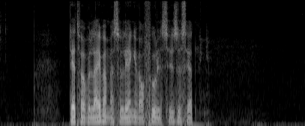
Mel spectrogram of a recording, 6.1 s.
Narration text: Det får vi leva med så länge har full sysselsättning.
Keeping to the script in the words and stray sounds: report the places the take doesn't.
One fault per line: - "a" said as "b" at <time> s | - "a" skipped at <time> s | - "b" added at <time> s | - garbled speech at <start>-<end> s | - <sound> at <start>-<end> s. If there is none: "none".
none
